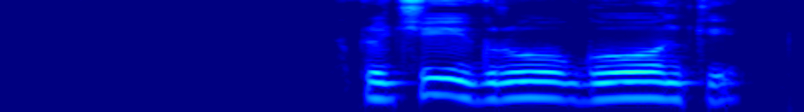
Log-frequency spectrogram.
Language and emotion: Russian, sad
